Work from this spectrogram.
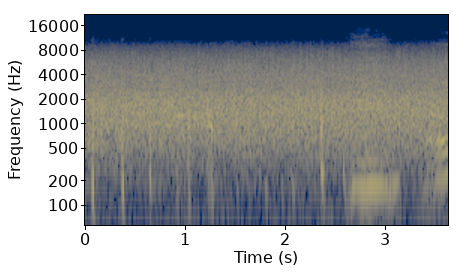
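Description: A small audience applauding a guest's welcome at a Sunday night hymn show, a steady wash of many hands clapping at an even level throughout, with no one speaking over it.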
